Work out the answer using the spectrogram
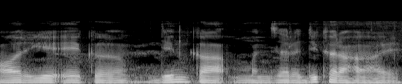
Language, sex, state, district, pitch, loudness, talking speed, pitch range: Hindi, male, Chandigarh, Chandigarh, 95 Hz, -17 LUFS, 135 wpm, 90-100 Hz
